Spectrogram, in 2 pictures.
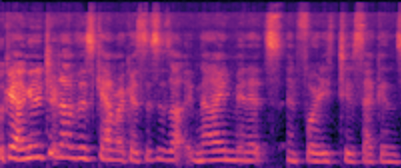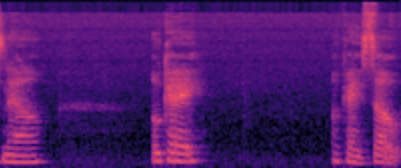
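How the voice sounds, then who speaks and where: A woman talks at a moderate pace in a somewhat breathy voice. Her speech has long, frequent pauses. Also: medium pitch for a woman, ordinary pitch variation. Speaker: parent filming her son. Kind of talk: casual family chat. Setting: home video recording. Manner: mumbling.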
